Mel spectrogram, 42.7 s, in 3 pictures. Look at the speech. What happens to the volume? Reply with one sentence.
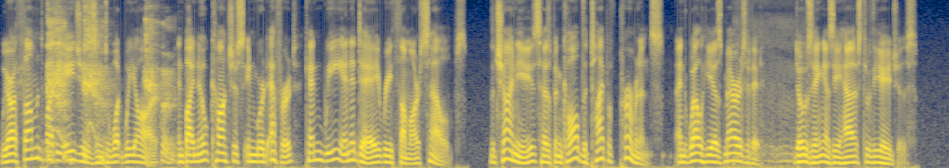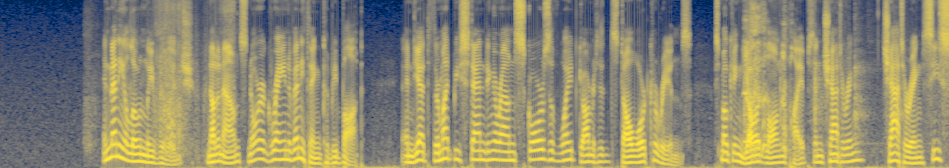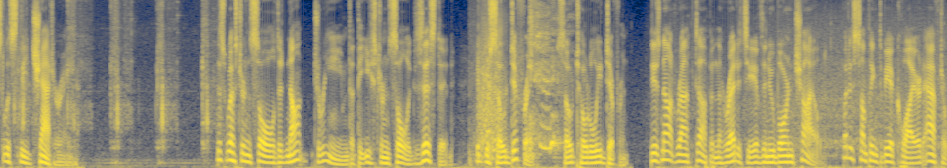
The volume of the speech stays about the same.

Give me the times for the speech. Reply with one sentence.
The speech can be heard from 0.0 to 13.7 s, from 15.8 to 29.7 s and from 31.7 to 42.6 s.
